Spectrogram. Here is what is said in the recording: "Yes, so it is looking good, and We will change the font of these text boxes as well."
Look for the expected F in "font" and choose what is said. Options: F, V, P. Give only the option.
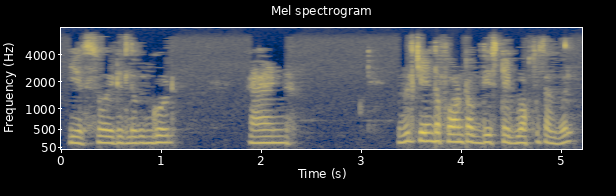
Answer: F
